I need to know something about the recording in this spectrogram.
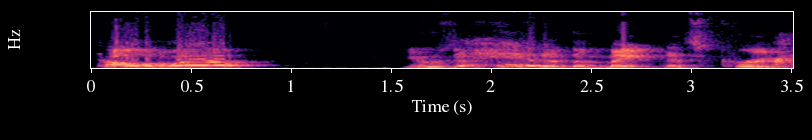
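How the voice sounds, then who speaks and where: A man plays a blustering, easily flustered boss in a radio comedy. His creaky voice swings up and down in a roomy echo as he sputters and halts through rough grammar. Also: extremely high pitch, lively intonation, recorded from a distance, slight background noise, exaggerated voice. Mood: frantic, barking. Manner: halting, sputtering, old-fashioned ungrammatical speech. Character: flustered, blustering male boss, henpecked husband. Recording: roomy, echoing sound.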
